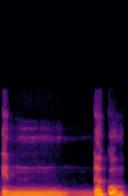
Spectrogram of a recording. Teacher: नून पे तशदीद है, बड़ा गुन्ना हुआ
